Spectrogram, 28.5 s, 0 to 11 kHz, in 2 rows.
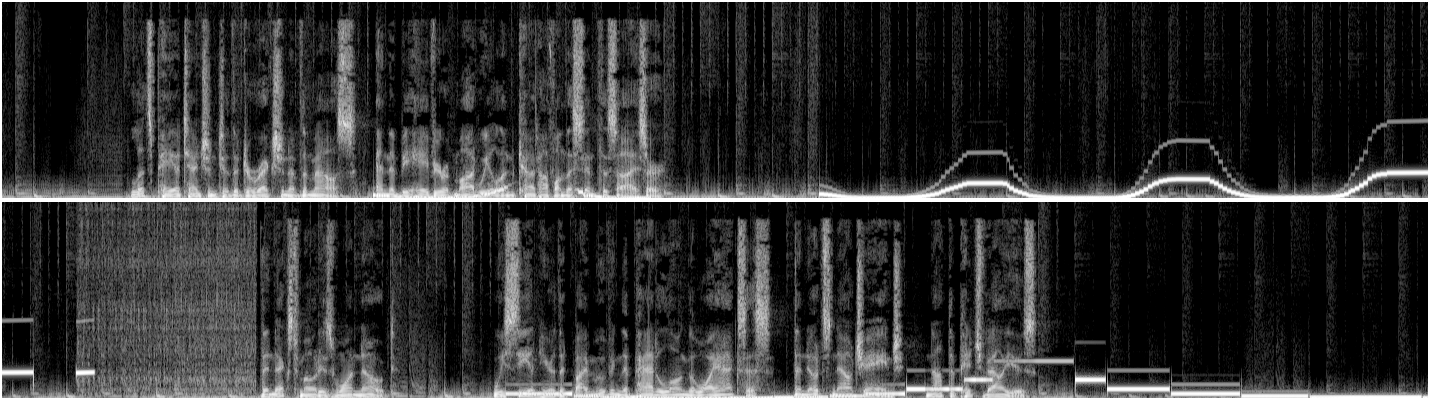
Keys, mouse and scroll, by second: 0.1 click, 1.5 click, 2.3 click, 3.5-6.4 drag, 7.3 click, 7.9-14.5 drag, 15.0 click, 16.2 click, 16.4 click, 17.4 click, 19.0-28.5 drag.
